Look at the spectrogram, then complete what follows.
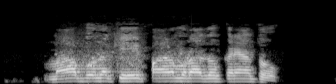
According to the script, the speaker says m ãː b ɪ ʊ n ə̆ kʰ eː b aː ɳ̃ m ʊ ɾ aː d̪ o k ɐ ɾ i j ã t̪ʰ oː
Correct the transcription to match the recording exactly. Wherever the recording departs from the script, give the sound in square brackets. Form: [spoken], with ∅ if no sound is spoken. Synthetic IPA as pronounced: m ãː b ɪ ʊ n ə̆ kʰ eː [p] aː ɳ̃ m ʊ ɾ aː d̪ o k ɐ ɾ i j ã t̪ʰ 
